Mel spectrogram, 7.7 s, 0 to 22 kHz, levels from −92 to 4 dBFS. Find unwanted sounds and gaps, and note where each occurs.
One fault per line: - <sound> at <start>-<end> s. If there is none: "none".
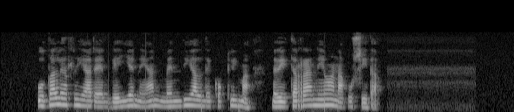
none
